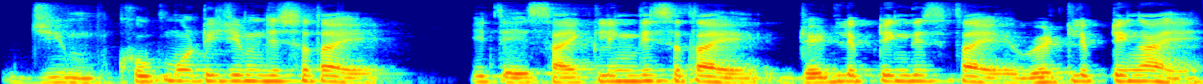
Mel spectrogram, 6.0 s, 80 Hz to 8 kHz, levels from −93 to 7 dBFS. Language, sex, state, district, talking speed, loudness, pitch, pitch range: Marathi, male, Maharashtra, Pune, 160 wpm, -20 LUFS, 145 Hz, 120-155 Hz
